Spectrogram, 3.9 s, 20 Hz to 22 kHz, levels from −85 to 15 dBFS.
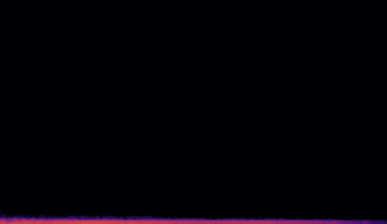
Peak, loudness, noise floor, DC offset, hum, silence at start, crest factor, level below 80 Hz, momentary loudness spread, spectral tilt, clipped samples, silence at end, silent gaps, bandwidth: -24 dBFS; -37 LUFS; -60 dBFS; under 0.1%; none; 0 s; 12 dB; -64 dBFS; 17 LU; -16 dB/octave; under 0.1%; 0.2 s; none; 0.9 kHz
